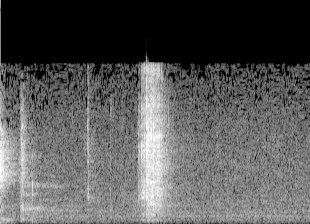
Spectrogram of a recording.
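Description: A plastic object clicks down onto a scale.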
